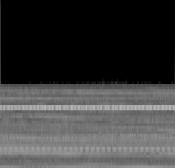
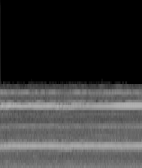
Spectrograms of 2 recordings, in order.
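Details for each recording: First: Quadcopter with MultiWii flight controller, armed and throttled up: several high motor whines hold steady while one slides down in pitch and fades. The left-front and right-rear motors lose speed and stop; owner suspects FC settings or sensor. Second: Quadcopter with MultiWii flight controller, ESCs programmed, armed at full throttle: steady high motor whine, all four motors run evenly with no slowing; at lower throttle some motors stop, flight controller issue suspected.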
